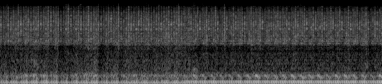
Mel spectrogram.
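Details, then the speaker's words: 1984 Nissan 720 pickup, Z24 four-cylinder with eight plugs and two coils, cold start after replacing chewed spark plug wires: settles into a steady even idle with a firm low rumble, no misfires, ticks or hunting. "I did not start it up this morning, so we'll be starting up cold. Looks good. Sounds good."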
